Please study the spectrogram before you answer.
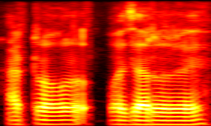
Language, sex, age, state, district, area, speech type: Odia, male, 60+, Odisha, Mayurbhanj, rural, spontaneous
